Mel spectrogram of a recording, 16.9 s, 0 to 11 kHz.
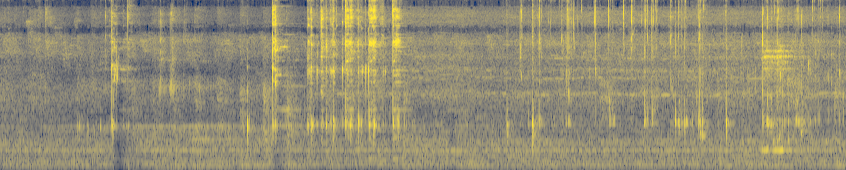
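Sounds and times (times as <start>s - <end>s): faint steady hum: 0.0s - 16.9s
metal spoon clinking against mug: 1.6s - 3.5s, 5.4s - 8.2s, 10.2s - 16.9s.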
